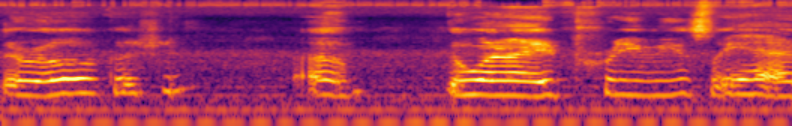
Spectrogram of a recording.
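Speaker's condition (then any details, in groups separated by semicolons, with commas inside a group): Cerebral palsy; speech somewhat affected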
